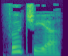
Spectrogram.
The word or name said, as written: fuchia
